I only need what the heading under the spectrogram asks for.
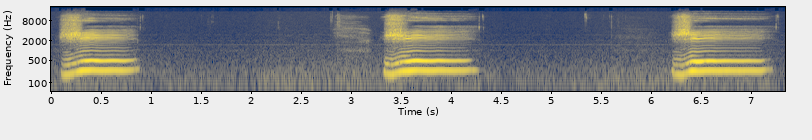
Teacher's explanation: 혀와 천장 사이에 공간이 생기면서 바람이 들락날락 하는데요. 진동이 약간 일어납니다.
